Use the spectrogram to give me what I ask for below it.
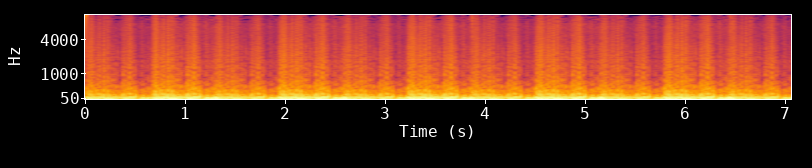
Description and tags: Mechanical drone, pulsing, rumble.
drone, mechanical, pulse, rumble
